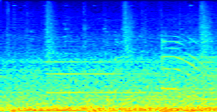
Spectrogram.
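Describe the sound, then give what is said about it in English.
Deep engine rumble from one truck passing another on a long highway drive, a steady low drone carrying a faint tonal whine that holds through the whole stretch. “We've got a little truck-on-truck action here. It's going on. It's happening,”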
